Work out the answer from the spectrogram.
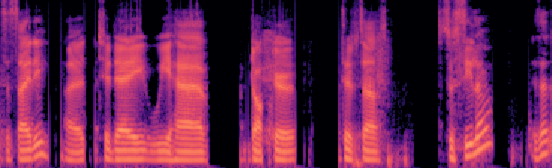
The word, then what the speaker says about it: Tirta Susilo: Tirta Susilo. Is that how you pronounce it?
